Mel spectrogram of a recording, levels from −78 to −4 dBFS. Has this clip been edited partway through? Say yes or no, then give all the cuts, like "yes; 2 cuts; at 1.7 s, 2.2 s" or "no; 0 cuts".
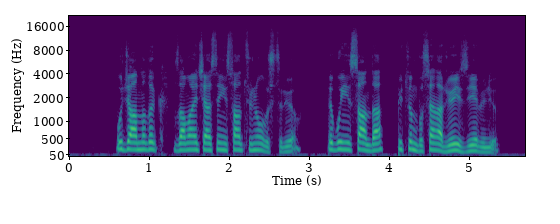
no; 0 cuts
